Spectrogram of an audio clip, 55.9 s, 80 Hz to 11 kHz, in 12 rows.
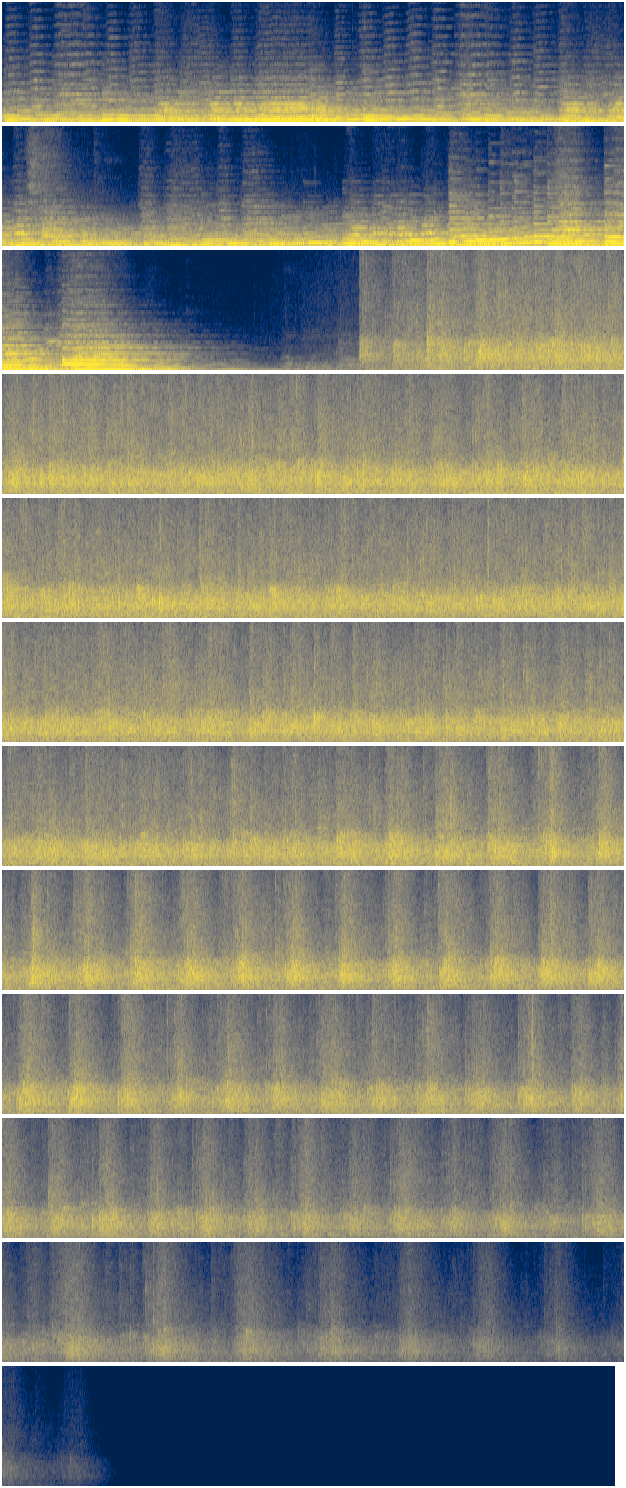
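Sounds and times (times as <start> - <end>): audience applauding: 11.9 - 52.2
rhythmic clapping in unison: 12.0 - 52.2.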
